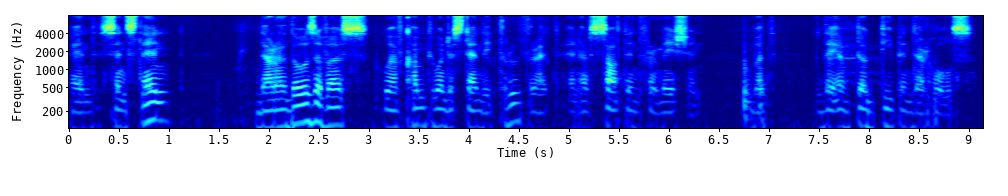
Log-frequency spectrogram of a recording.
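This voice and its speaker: A man voicing a solemn, courteous knight in a tabletop game, speaking formally and gravely in measured phrases. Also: lowish voice, steady tone, a bit bright, slight background noise, voice pushed down, lightly acted. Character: solemn, courteous male knight bidding allies farewell. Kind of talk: tabletop game character acting.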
